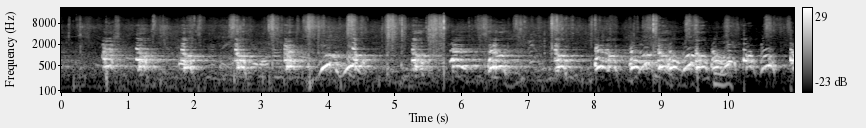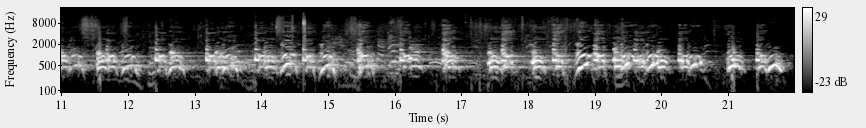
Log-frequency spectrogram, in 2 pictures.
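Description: A pack of foxhounds baying together, many overlapping cries without a pause. The hounds are marking to ground: the sign that a fox has gone to ground in an earth.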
